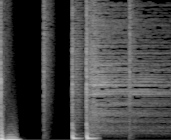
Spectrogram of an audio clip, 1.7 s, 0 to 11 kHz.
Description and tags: Skrillex Equinox Style Drumloop
Tried to emulate the drum sound in Skrillex-Equinox. I love how low pitch and punchy these snares and kicks are so heres my interpretation. Layered accoustic drums with saturated electro ones. Enjoy!
loop, 909, Skrillex, Saturated, drum, Accoustic, Tape, kick, combo, snare, Punchy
